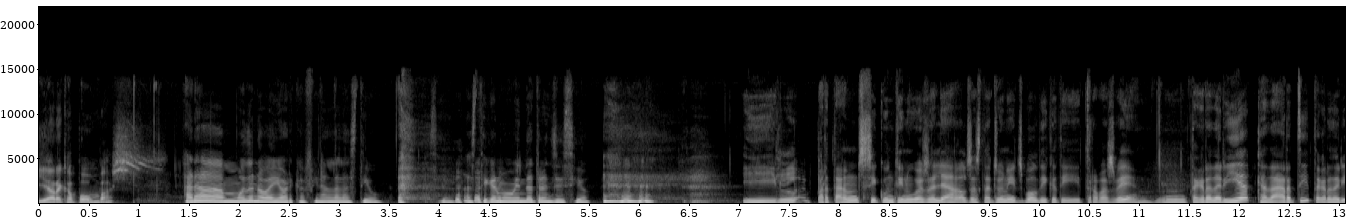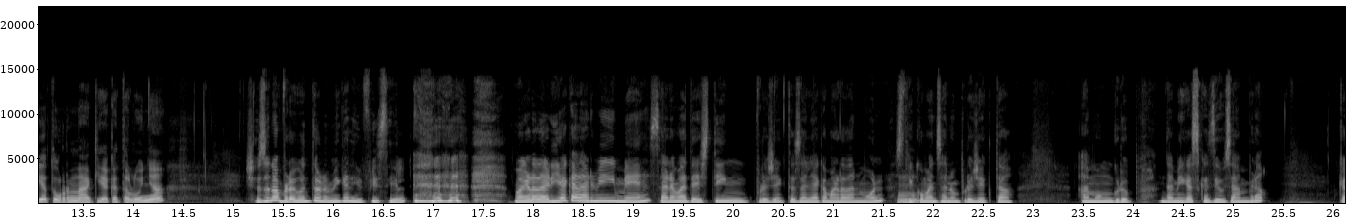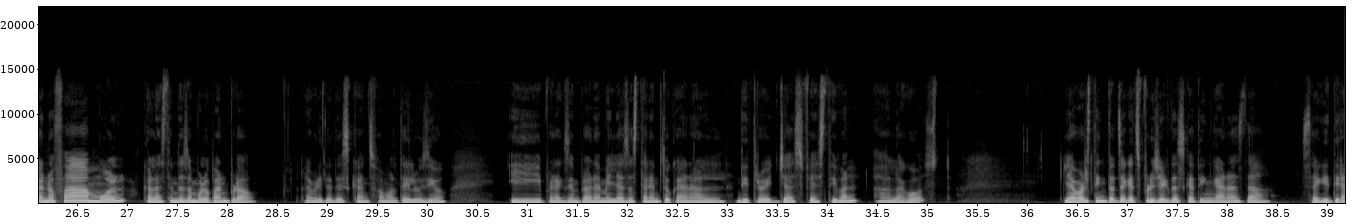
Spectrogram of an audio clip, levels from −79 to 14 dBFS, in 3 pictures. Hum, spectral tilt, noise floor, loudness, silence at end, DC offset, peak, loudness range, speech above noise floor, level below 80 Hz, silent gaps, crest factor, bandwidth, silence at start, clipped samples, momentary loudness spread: none; -6.5 dB/octave; -56 dBFS; -18 LUFS; 0 s; under 0.1%; -4 dBFS; 4 LU; 38 dB; -54 dBFS; none; 14 dB; 14.5 kHz; 0 s; under 0.1%; 9 LU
